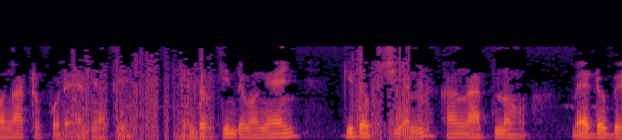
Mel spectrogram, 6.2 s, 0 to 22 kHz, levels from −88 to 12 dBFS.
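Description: From start to finish the speech carries a steady, thin hiss, loud and close to the signal's own level, that climbs sharply toward the treble. That is low bit depth with noise shaping: roughly 7 bits, with rounding error pushed upward. Unlike tape or mic hiss, it is tilted steeply high rather than flat.

Throughout, there is also nothing above 5.6 kHz, and the sound turns watery and swirly, with smeared attacks and chirpy s sounds. The likely cause is heavy MP3 compression at a bitrate near 16 kbps. A plain low-pass filter would dull the sound without this frame-to-frame warbling.

From 0.61 to 2.14 s an irregular burst of crackle and scratching breaks in. This is loose connector crackle, a worn or dirty contact making and breaking so the signal is chopped. Unlike the steady hiss, it is erratic and confined to that span.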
